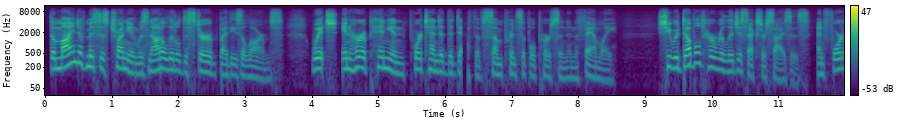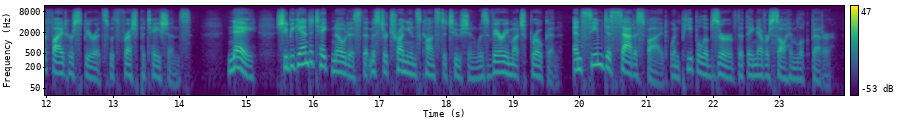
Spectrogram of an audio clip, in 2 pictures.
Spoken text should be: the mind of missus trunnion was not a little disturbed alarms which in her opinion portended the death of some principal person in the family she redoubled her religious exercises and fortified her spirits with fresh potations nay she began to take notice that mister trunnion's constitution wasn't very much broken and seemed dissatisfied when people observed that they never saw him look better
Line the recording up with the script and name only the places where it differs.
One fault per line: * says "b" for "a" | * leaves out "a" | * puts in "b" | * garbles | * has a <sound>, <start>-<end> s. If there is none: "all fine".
* puts in "by these"
* has a dropout, 6.2-6.3 s
* says "was" for "wasn't"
